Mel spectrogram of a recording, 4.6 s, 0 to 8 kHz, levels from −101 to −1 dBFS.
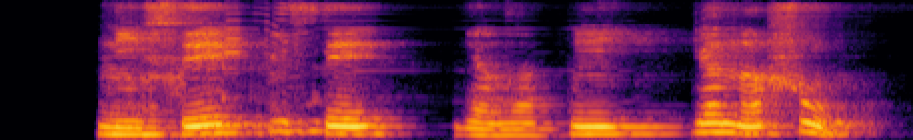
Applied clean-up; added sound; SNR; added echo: neural mask model DeepFilterNet 3.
